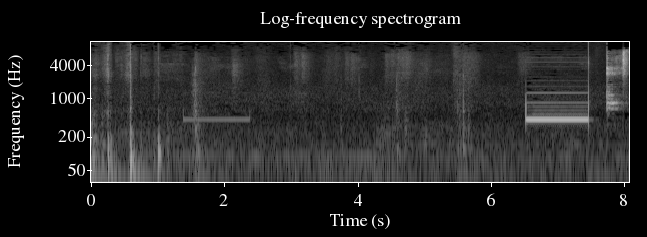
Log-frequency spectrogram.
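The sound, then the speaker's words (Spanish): A loud, steady electronic telephone tone blares for about a second after background clatter, following an earlier faint beep, with a short chirp right after it ends, as a call is cut off in order to call back. “corte, corte, corte y llama. Está, está, llamo de vuelta.”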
